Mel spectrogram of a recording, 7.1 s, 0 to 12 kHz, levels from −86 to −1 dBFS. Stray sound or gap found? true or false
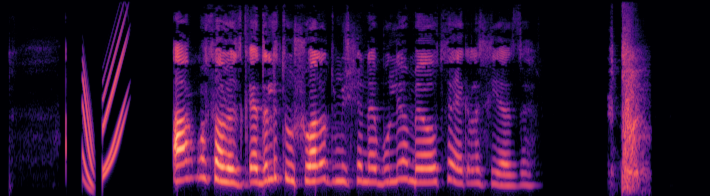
true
